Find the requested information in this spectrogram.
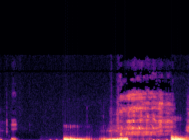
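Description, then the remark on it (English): Three short, low, buzzy fart noises in a row, each a flat, droning blat of about half a second, fairly loud, over a faint hissy background. “short, sad, to the point, the ultimate Bill Belichick fart”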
